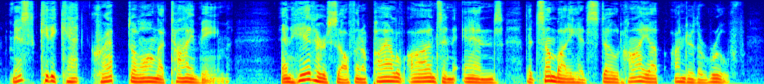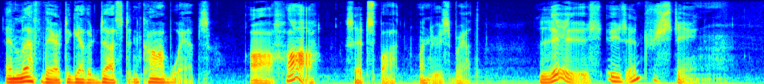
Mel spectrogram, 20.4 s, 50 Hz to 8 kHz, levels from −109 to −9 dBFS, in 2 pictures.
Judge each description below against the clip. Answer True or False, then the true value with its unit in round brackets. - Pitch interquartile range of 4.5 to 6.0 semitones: False (4.1 semitones)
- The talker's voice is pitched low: True (120 Hz)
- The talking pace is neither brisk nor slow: False (130 wpm)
